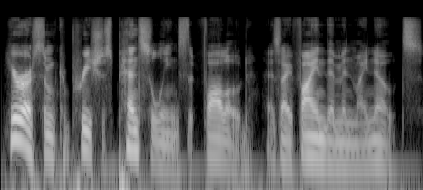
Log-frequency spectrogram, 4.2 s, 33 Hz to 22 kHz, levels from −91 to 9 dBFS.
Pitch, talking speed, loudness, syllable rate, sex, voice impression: 90 Hz, 200 wpm, -22 LUFS, 5.5 syllables/s, male, very masculine, very middle-aged, thick, tensed, powerful, slightly bright, soft, slightly muffled, fluent, slightly raspy, cool, intellectual, refreshing, slightly sincere, calm, mature, friendly, reassuring, unique, slightly elegant, wild, slightly sweet, lively, kind, slightly modest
